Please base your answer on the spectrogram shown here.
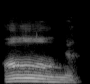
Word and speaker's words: Om: an um sound so the way to chant om out loud actually is ong like you're saying song and when you say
